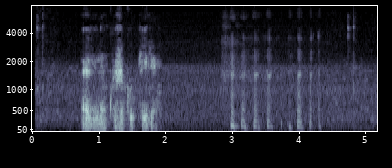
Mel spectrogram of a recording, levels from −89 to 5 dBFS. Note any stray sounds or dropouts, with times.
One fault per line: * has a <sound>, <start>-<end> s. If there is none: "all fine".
* has a laugh, 2.8-4.4 s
